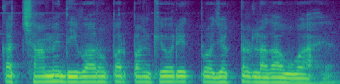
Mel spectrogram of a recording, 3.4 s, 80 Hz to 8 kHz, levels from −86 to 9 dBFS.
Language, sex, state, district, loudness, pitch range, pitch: Hindi, male, Uttar Pradesh, Lalitpur, -13 LUFS, 130-140 Hz, 135 Hz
